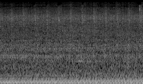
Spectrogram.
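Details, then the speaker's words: Honda Accord (G22), first start-up after spun bearing repair with new crankshaft; idle sounds healthy, a steady low hum with even pulses, no knocking or ticking; normal idle before test drive. "But yeah, I mean, she's running. She sounds healthy."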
